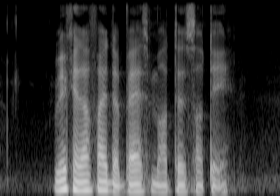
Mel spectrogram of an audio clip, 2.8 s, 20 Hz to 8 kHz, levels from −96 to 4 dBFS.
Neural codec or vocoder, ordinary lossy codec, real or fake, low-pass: none; none; real; 7.2 kHz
